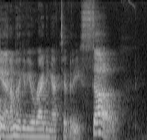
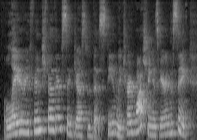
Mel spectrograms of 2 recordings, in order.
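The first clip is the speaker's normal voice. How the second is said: usual speaking voice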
